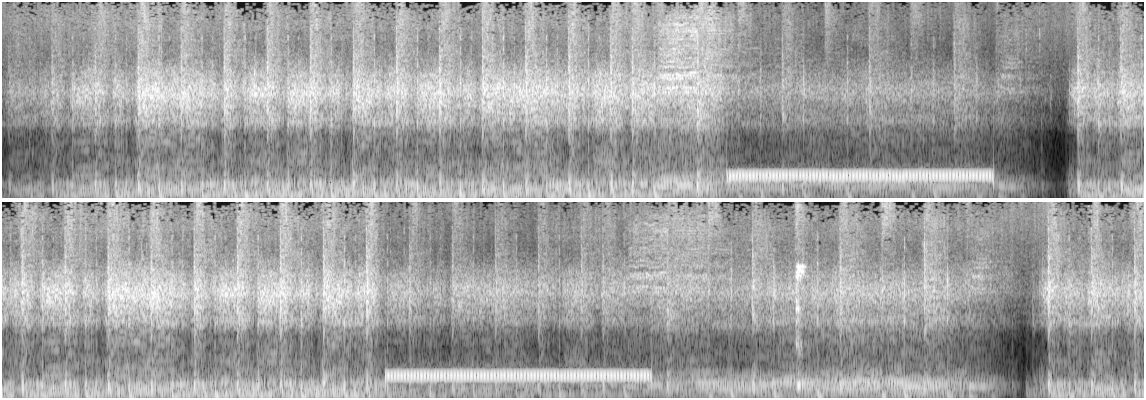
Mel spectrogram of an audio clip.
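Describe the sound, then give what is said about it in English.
A telephone call placed over the phone lines from the Shop Talk show rings out: two long ringback tones about six seconds apart, heard over a steady, dense background bed, with no one speaking. “We're going to go to the phone lines and try to get a hold of”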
